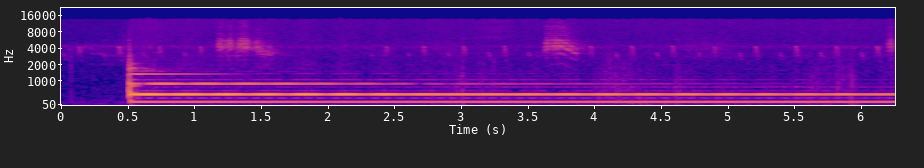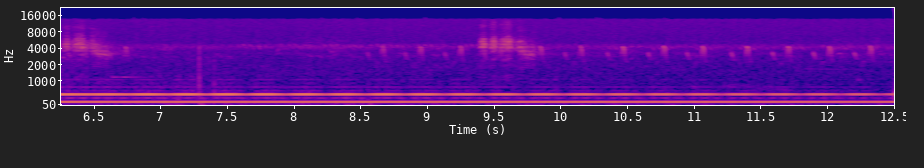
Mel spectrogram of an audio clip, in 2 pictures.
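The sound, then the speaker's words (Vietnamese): A single deep meditation bell is struck once, then its low, rich tone hums on with a slow wavering shimmer, fading only slightly, while faint high bird chirps flicker now and then. “Lắng lòng nghe tiếng chuông huyền diệu quay về nhất tâm.”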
